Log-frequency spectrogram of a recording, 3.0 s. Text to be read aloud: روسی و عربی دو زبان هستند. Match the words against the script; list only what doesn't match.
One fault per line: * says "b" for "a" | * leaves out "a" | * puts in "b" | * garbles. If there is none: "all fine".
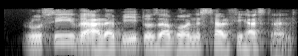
* puts in "صرفی"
